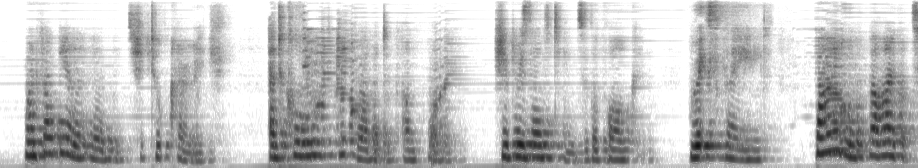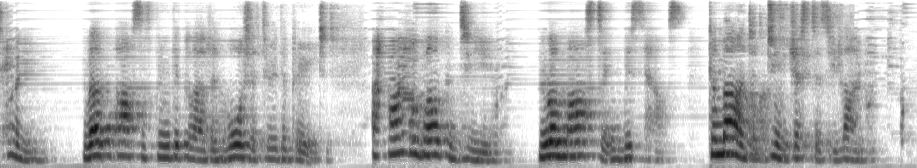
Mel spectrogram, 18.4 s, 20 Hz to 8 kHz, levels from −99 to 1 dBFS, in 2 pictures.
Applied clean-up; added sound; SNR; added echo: neural mask model DeepFilterNet 3.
